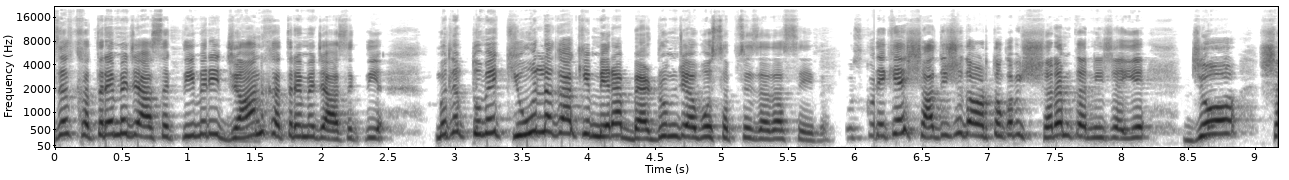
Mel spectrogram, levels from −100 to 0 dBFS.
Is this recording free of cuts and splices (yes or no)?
no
